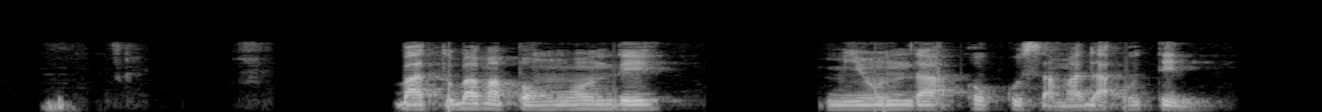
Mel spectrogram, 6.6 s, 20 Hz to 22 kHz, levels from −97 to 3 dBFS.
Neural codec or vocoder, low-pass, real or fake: none; 5.4 kHz; real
